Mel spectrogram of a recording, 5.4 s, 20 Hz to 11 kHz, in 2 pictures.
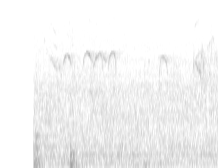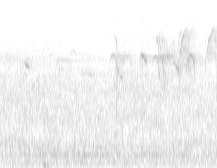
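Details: A brown-eared bulbul gives short, high, squeaky chirps in scattered bursts, busier toward the end, over a steady outdoor hiss; recorded among cherry blossoms at a nature observation garden on 10 March 2019.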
